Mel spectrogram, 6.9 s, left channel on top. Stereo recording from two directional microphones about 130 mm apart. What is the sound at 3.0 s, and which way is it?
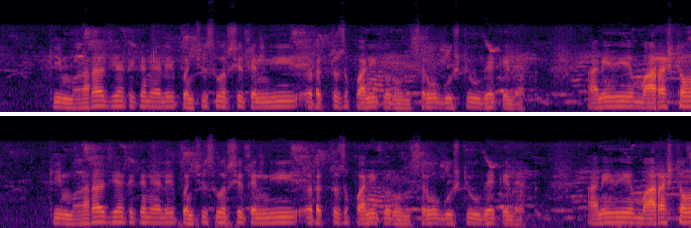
Speech, 25° right (ahead or behind).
